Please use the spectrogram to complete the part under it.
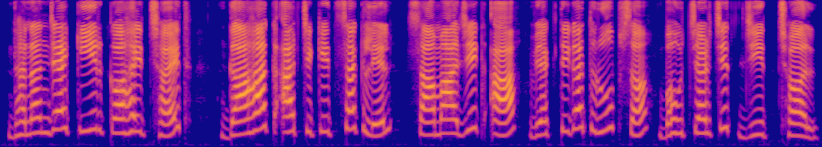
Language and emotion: Maithili, neutral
